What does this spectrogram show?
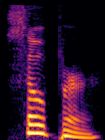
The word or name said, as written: sopor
